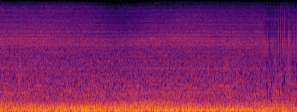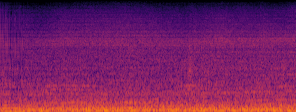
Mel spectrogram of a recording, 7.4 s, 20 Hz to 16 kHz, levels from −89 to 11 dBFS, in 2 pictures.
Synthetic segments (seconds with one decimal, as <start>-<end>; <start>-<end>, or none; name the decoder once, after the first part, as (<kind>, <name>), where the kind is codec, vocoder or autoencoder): 3.3-4.0 (vocoder, BigVGAN v2)

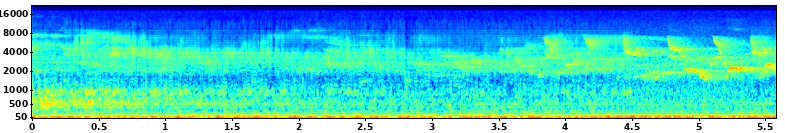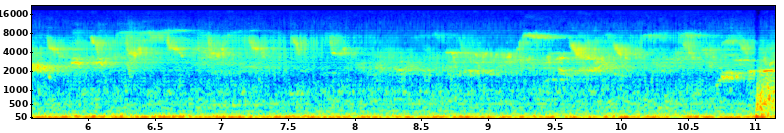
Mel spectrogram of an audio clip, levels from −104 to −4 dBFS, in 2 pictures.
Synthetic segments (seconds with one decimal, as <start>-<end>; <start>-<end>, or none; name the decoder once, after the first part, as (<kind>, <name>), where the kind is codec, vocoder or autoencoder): 0.0-4.5 (vocoder, BigVGAN v2); 5.4-11.2

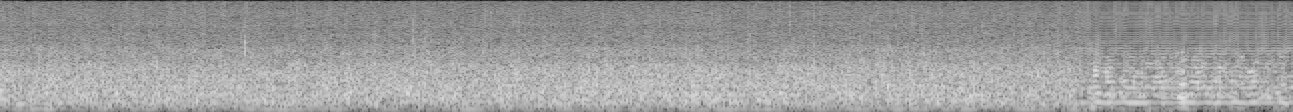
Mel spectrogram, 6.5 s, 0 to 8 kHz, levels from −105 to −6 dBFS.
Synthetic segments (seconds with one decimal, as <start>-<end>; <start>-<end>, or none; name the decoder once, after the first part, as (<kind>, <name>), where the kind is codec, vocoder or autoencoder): 5.4-6.5 (vocoder, BigVGAN v2)

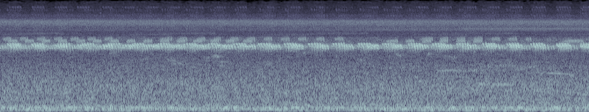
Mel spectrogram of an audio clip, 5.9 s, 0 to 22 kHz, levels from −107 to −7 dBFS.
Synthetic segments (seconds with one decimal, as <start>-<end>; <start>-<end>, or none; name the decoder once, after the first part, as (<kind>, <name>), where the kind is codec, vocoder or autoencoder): 0.0-5.9 (vocoder, BigVGAN v2)

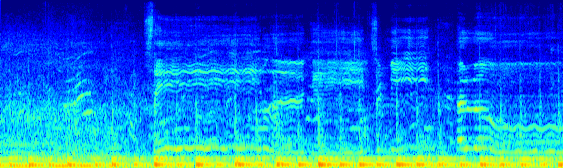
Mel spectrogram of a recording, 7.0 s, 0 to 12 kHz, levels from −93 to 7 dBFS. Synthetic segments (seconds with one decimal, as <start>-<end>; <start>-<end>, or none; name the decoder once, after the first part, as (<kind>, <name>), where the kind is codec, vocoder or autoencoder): 1.1-4.7 (vocoder, BigVGAN v2); 5.3-7.0

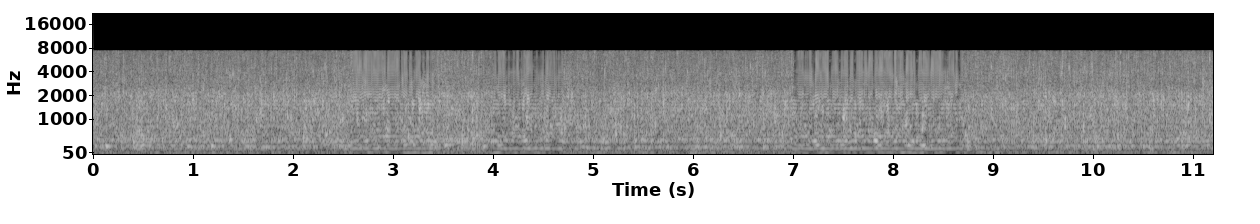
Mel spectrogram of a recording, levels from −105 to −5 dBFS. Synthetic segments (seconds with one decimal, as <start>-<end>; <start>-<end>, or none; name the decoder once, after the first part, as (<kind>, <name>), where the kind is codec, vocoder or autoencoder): 2.6-3.4 (vocoder, BigVGAN v2); 4.0-4.7; 7.0-8.7

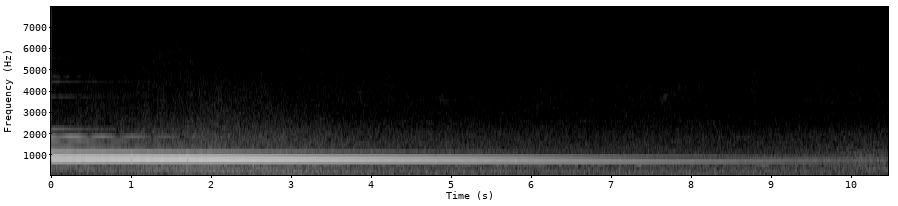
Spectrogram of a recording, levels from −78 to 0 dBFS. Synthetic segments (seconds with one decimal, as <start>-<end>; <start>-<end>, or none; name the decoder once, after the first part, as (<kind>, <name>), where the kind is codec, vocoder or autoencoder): none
